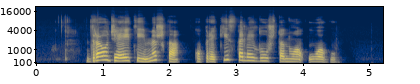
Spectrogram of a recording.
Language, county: Lithuanian, Marijampolė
